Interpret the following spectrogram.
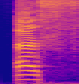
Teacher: Okey, ada nafas yang terlepas. Hams.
